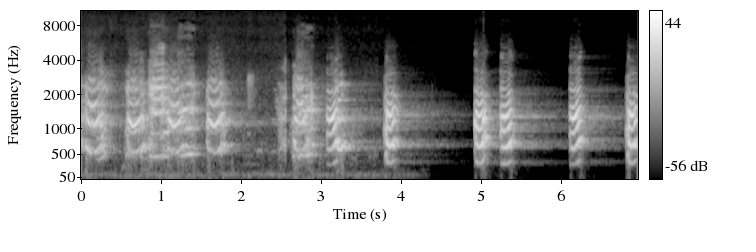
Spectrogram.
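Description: Seals or sea lions give loud, harmonic barking calls, first in a quick run, then in spaced single bursts.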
